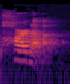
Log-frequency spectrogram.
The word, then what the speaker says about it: part of: Okay, here, notice I'm not saying part of Germany. When we have the preposition of between 2 nouns, we pronounce it as a, and we connect it to the first noun. So I'm actually saying, what parta? What part of Germany? Parta. Repeat, parta.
